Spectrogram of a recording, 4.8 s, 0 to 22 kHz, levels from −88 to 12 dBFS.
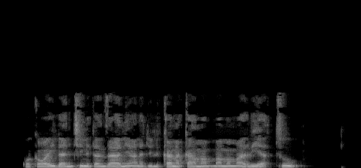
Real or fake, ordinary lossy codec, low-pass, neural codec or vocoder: real; AAC, 32 kbps; 9.9 kHz; none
